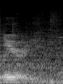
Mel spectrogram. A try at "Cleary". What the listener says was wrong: It's pronounced Gastrocnemius, and my name is pronounced Cleary. Your name. You pronounce the C.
